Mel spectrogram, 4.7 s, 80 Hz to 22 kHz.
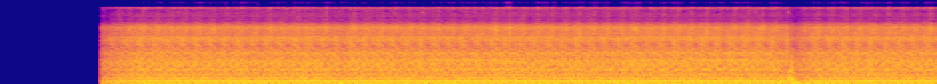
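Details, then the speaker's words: CAT 317 D2 wheeled excavator diesel, smoking and shaking; number four injector previously failed with nozzle tip broken. Steady idle with an uneven, lumpy pulse about 3–4 beats a second: misfire from a faulty injector. "so we'll see that one of our excavator is smoking and the engine is shaking as we can see right now four cylinder"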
